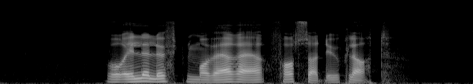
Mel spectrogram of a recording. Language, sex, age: Norwegian, male, 29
